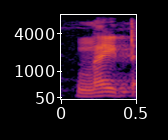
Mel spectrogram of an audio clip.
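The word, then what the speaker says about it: knight: KNIJHT నైట్ అంటే వీరుడు శూరుడు అని అర్థం.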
